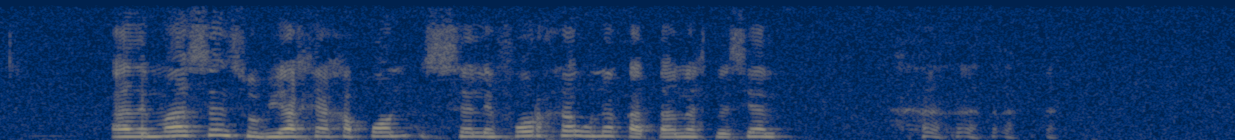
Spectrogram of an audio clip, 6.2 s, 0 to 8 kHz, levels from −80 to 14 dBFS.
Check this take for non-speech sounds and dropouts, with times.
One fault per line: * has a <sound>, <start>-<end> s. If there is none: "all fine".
* has a laugh, 4.4-5.3 s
